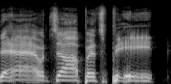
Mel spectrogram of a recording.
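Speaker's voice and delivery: loud, rough, grinding, horrifying voice. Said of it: "He's got a horrifying voice".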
